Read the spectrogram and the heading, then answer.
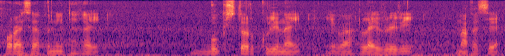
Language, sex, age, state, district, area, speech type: Bodo, male, 18-30, Assam, Chirang, rural, spontaneous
